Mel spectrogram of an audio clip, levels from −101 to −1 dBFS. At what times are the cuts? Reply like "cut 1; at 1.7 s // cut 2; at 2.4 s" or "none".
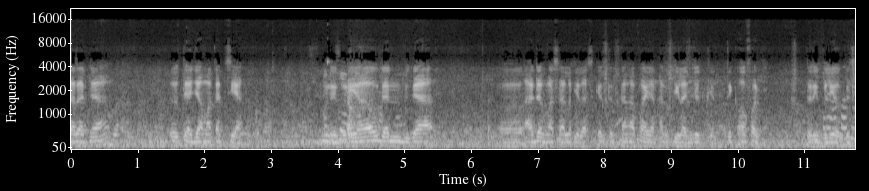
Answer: cut 1; at 7.1 s // cut 2; at 7.5 s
